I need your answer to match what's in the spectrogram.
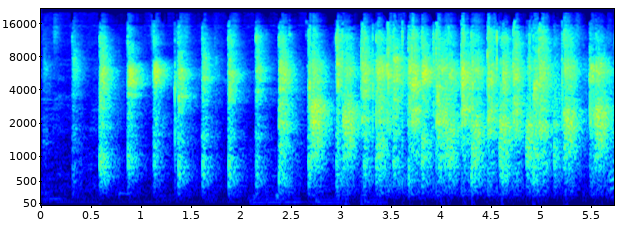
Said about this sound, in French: On les acclame, les heureux.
